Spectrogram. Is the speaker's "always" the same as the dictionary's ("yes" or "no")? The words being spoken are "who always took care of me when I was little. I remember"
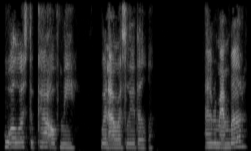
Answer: no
